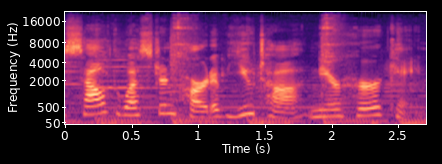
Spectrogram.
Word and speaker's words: Hurricane: Now this arch is found in the southwestern part of Utah near Hurricane, or how the locals say it, Hurricane.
